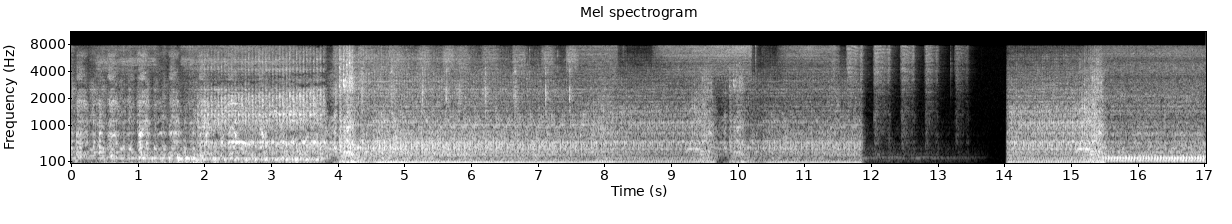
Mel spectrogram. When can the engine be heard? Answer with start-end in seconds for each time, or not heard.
0.0-11.9, 14.0-16.9.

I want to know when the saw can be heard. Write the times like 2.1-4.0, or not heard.
0.0-3.1.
